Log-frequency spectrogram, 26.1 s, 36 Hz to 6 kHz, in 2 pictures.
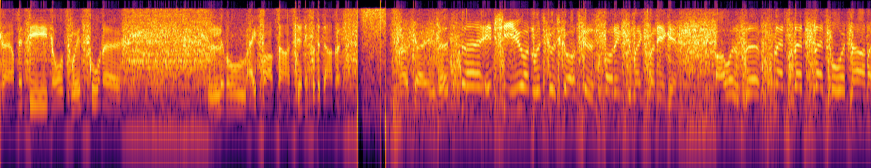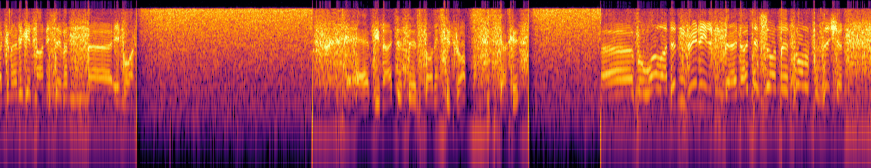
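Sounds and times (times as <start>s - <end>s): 
software defined radio receiver audio: 0.0s - 26.1s.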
